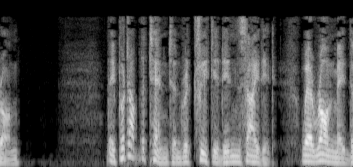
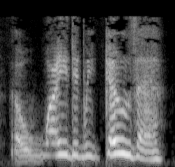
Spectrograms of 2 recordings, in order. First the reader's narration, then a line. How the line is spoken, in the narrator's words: groaned Hermione after a few minutes' silence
